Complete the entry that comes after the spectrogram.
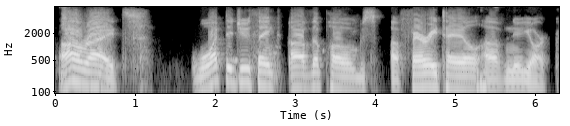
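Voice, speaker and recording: A man's voice: mid-range voice, takes it slowly, no room sound. Man hosting casually, dull lo-fi sound. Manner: explanatory, storytelling. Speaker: reaction show host. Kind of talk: casual chat.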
